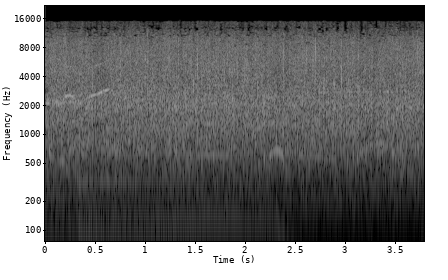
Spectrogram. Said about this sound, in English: Round of applause.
